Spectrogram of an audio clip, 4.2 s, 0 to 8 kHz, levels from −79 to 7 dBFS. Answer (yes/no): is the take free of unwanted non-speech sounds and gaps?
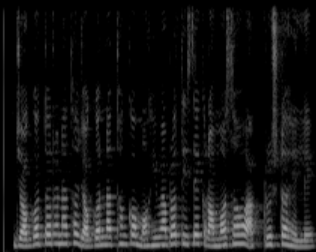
yes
